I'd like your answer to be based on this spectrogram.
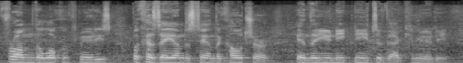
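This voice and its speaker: At a very fast pace, a man with a fairly high pitch speaks with fairly even intonation, a somewhat breathy delivery, and a dark, mellow tone. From central Massachusetts. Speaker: health plan executive. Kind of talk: speech at a community event. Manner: halting, many filler words.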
